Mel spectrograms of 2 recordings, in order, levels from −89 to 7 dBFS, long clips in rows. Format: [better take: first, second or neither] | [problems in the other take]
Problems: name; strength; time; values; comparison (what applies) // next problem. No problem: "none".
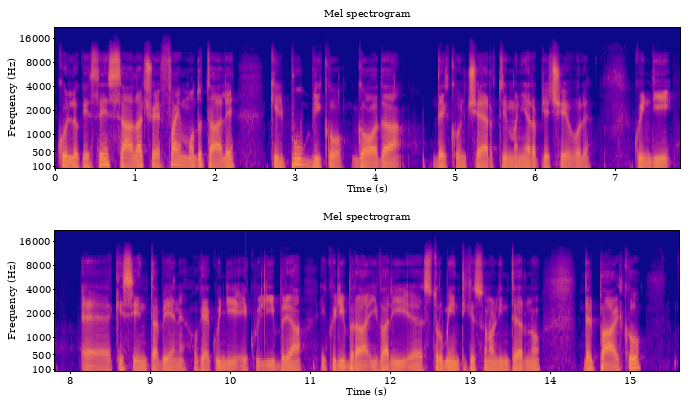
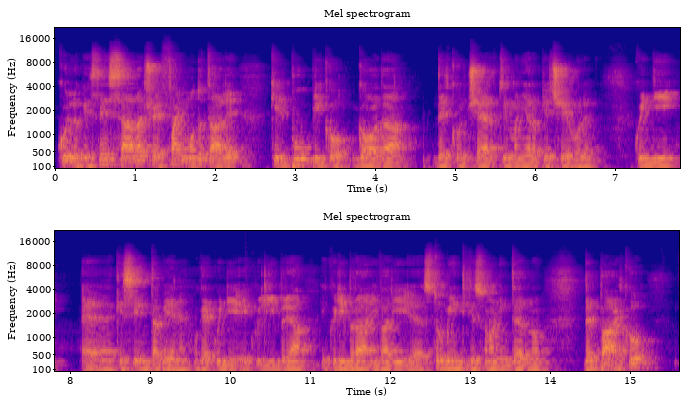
first | room echo; noticeable; dies away in 0.5 s // off-mic speech; far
